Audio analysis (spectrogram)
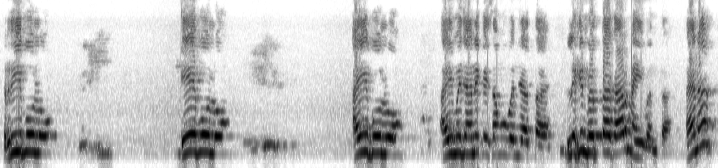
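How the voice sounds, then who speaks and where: A woman's voice: sits high, slow, long pauses, a little mellow, a little hiss or hum, poor audio. A woman teaching an online Hindi exam-prep class, drilling vowel sounds aloud and quizzing her students with rhetorical questions, calling them 'beta'. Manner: addresses students affectionately as 'beta'. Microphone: recorded for mobile viewers.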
